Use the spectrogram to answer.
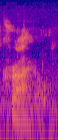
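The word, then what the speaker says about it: Krile: kreil's name is pronounced kryol in japanese it's just prance krill like the fish i like to alternate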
